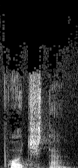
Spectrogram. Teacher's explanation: Da ist die Betonung auf O, deswegen hört man es auch ganz deutlich.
